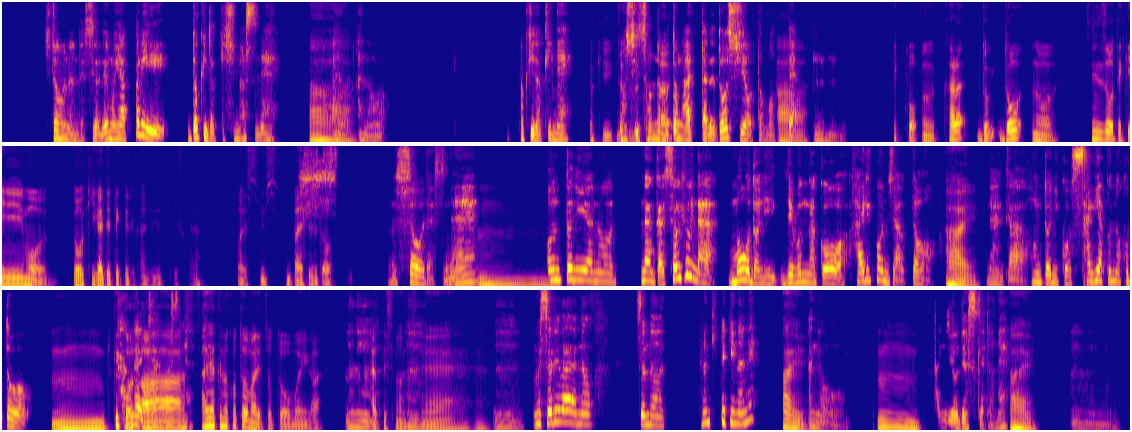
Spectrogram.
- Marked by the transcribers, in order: other background noise
- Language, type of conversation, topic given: Japanese, advice, 過度な心配を減らすにはどうすればよいですか？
